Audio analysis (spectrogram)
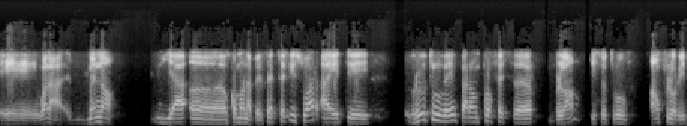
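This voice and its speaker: At a fairly slow pace with long, frequent pauses, a man speaks in a fairly high pitch with lively intonation. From Senegal. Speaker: filmmaker. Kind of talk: interview.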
